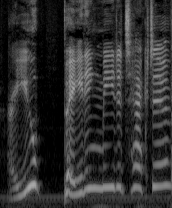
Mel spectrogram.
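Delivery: mock scornful tone. Quoting a film moment where Linda calls out the detective: imitating Linda's disdain. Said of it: "with disdain in her voice".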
